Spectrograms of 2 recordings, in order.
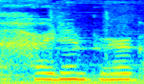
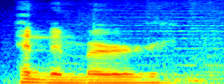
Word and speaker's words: Hindenburg: It's the Heidenberg all over again, oh no. They're gonna bully you on your pronunciation again. Babe. Hindenburg? Hindenburg.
